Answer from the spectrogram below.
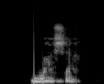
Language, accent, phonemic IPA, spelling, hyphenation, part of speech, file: English, Southern England, /ˈmʌʃə/, musher, mush‧er, noun, LL-Q1860 (eng)-musher.wav
- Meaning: 1. One who drives a dogsled over ice and snow; specifically, one who participates in a dogsled race 2. One who travels over snow, chiefly by dogsled but also by foot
